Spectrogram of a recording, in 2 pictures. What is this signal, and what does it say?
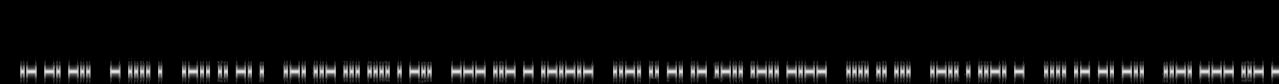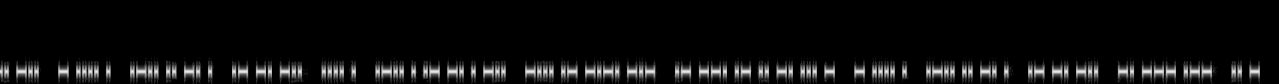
Morse code, heard as a keyed tone, about 40 wpm, 600 Hz. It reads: AND THE LINE RUSHED OUT. FINALLY HIS LEFT HAND FOUND THE LINE AND HE LEANED BACK AGAINST THE LINE AND NOW IT
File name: the old man and the sea 2 40wpm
